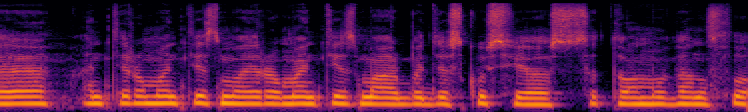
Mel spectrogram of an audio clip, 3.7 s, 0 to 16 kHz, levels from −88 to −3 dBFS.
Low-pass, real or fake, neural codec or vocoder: 14.4 kHz; real; none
